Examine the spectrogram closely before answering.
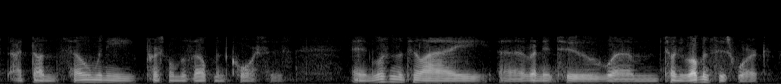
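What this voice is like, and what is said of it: Dutch accent. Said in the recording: “As you might hear from my accent, originally from the Netherlands”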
